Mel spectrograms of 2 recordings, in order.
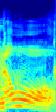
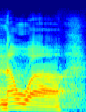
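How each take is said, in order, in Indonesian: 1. Vokal pertama dibulatkan, seperti 'o'. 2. Vokal pertama terbuka, seperti 'a'. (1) "so kita jangan nawo" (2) "kita nak nawa"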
